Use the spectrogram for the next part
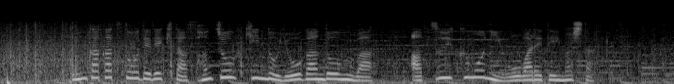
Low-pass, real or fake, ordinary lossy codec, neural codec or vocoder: none; real; none; none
